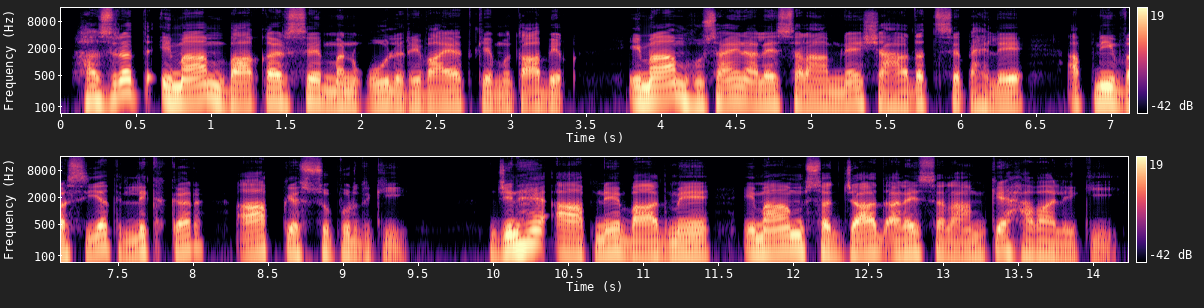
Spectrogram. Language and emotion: Urdu, neutral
